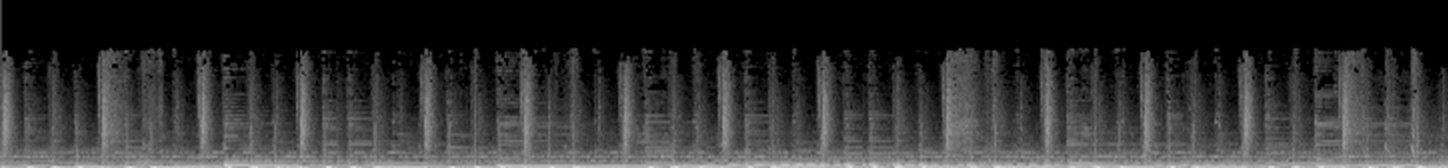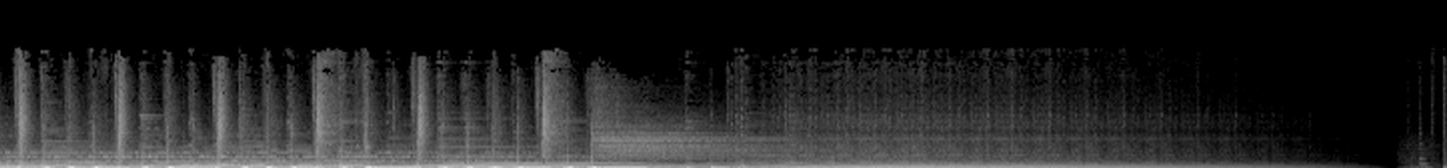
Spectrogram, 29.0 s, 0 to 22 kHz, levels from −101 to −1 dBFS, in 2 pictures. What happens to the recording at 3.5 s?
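At 3.36 to 3.61 s, overlapping chunks cause a stutter: the next 5 s chunk begins before the previous one ends, so 250 ms is replayed. On the waveform and spectrogram that 250 ms pattern appears twice in a row, with a discontinuity at the join.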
